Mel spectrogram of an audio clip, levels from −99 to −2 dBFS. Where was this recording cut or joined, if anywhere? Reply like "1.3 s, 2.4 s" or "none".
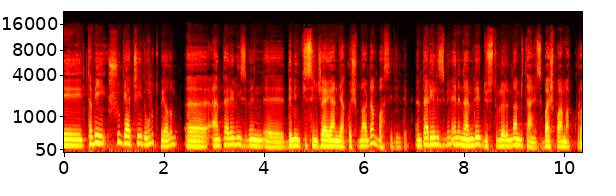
2.3 s, 7.0 s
